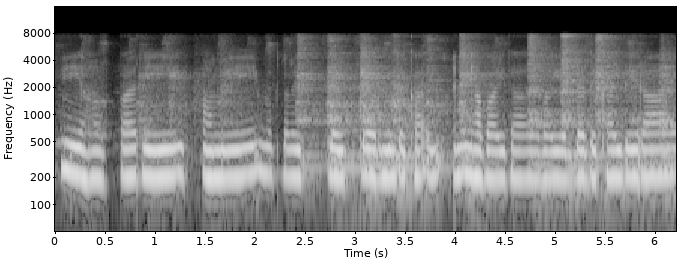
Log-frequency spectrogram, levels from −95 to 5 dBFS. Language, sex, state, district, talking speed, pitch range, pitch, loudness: Hindi, female, Bihar, Saran, 165 wpm, 200-210 Hz, 200 Hz, -15 LUFS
